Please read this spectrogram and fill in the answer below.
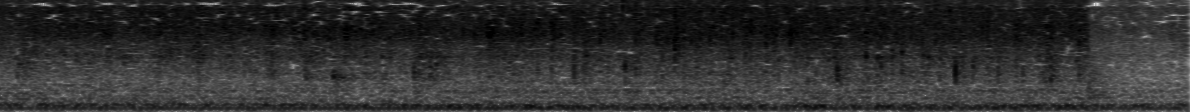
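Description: Hot oil in a kadai sizzling and crackling hard as garlic paste and turmeric fry in it. The sizzle drops away sharply near the end.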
